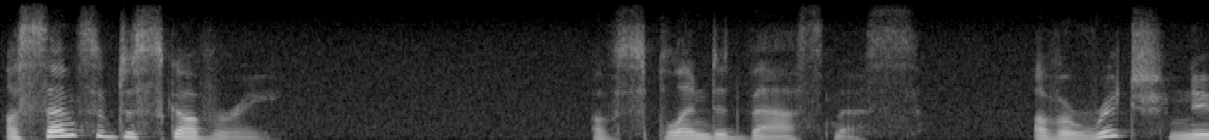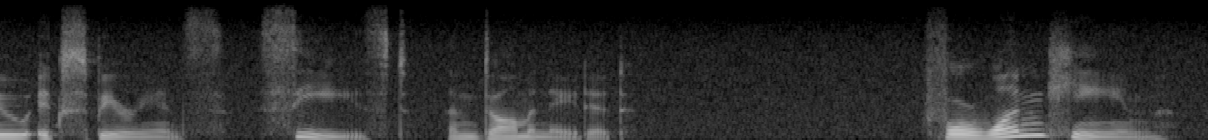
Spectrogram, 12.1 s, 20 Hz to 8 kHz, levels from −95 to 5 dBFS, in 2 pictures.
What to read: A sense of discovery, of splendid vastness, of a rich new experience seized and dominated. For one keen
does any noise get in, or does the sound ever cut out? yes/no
no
